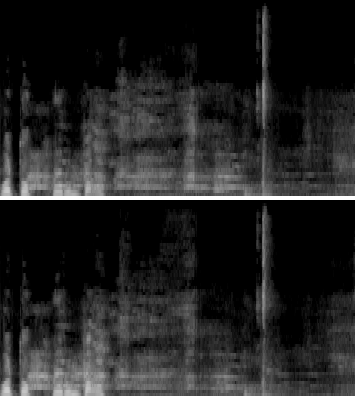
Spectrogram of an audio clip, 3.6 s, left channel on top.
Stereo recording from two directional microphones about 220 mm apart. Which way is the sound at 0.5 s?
30° right (ahead or behind).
